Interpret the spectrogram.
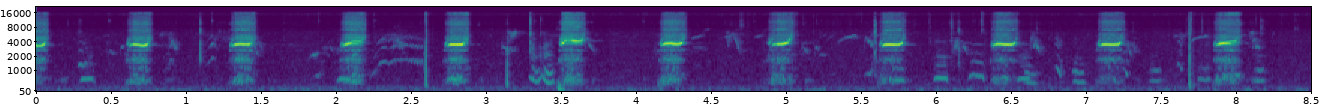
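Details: Francolin (teetar) calling: loud, sharp, clipped high notes repeated steadily about every 0.7 seconds in a clean, quiet recording with no other clear sounds.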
